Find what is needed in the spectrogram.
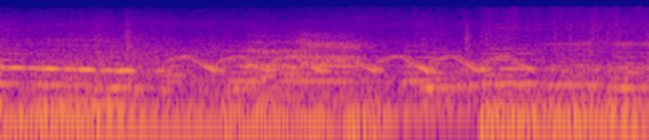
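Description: Fire-truck siren sound effect: a long falling tone, then about six quick rising-and-falling wails, over steady background music.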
